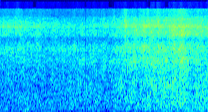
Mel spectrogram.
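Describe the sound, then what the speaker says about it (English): Ocean backwash surges and splashes onto the beach at Hastings, Barbados, a loud continuous wash of surf with wind buffeting the microphone. "we just get away from the backwash splash"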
